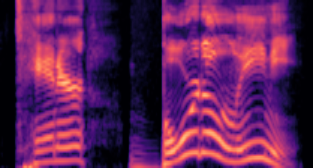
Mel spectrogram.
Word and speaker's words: Bortolini: Yeah, Colts select Wisconsin center Tanner Bortolini. Rhymes with tortellini.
